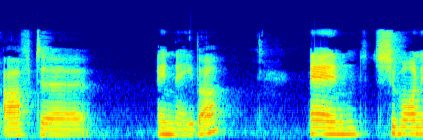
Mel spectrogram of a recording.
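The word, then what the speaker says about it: Siobhan: a neighbor and and shobon is an Irish name uh which is quite common in Australia now um and it's spelled o b h n um and my my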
